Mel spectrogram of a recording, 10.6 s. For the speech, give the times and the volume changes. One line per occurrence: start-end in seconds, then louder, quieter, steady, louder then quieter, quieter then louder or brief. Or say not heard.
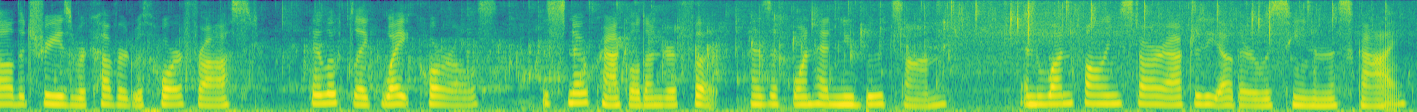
0.0-10.5 steady.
